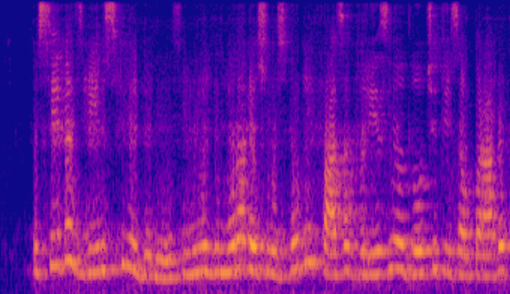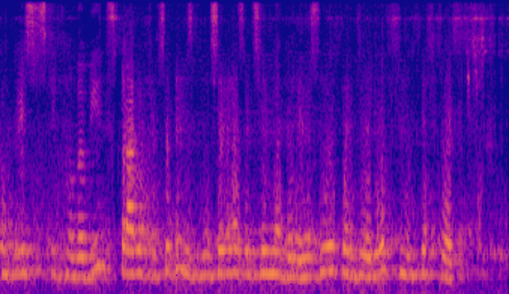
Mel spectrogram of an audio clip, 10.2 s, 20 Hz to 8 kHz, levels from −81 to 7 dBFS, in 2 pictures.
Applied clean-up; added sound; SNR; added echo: neural separator model SepFormer DNS4.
